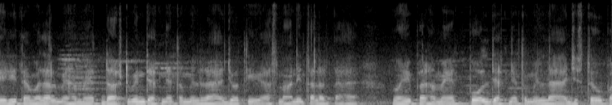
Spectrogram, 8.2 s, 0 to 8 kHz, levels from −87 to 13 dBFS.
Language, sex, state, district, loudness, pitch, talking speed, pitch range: Hindi, male, Odisha, Khordha, -17 LUFS, 135 Hz, 200 wpm, 135-140 Hz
